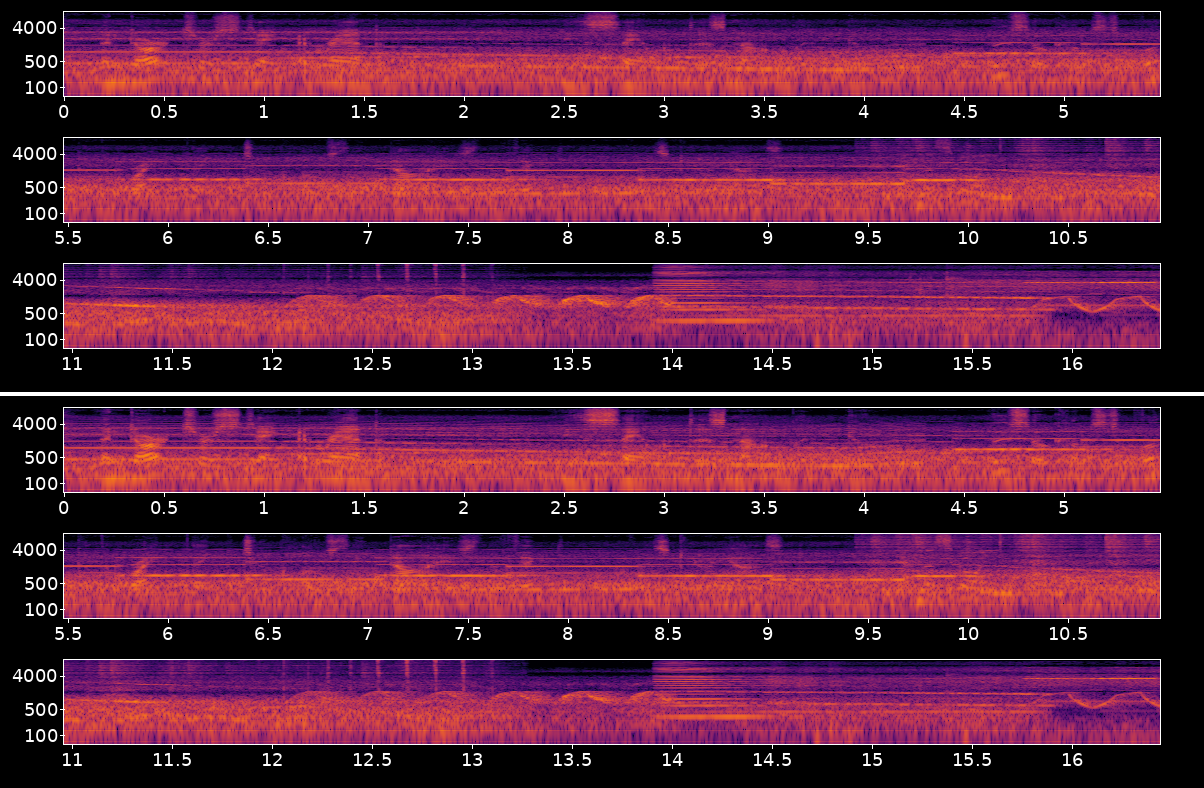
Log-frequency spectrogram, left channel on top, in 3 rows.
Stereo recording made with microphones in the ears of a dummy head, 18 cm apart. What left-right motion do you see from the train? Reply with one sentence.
You can hear the train stay in one place.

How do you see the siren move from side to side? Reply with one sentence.
In this clip you hear the siren travel towards the left.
